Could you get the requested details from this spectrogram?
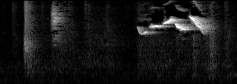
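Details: Captive-bred rufous-collared sparrow, described as very fast. Two brief knocking clicks come first, then the bird delivers one high whistled phrase of slurred notes.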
